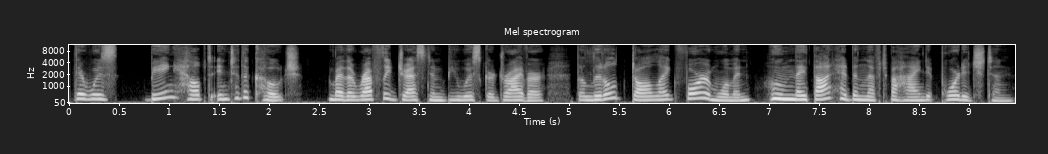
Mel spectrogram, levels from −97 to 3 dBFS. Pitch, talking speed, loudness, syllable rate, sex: 225 Hz, 185 wpm, -18 LUFS, 5.5 syllables/s, female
